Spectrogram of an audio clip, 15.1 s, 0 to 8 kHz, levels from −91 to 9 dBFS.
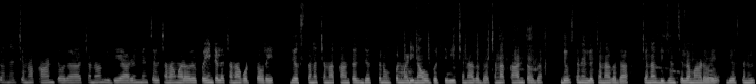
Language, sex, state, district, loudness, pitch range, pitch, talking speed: Kannada, female, Karnataka, Chamarajanagar, -46 LUFS, 185-195 Hz, 190 Hz, 130 wpm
